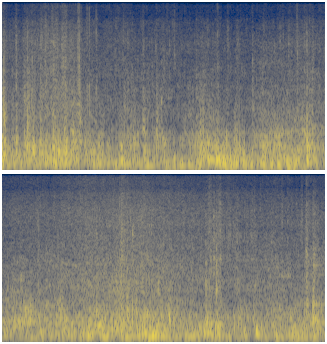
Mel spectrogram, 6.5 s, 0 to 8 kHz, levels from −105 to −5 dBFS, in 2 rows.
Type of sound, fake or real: fake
